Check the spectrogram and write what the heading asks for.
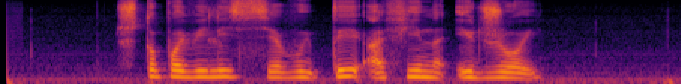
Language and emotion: Russian, angry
